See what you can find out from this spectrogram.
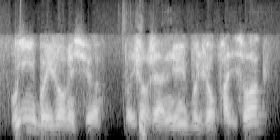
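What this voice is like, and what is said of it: Southern French Marseille accent. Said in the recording (French): “On se doute à votre accent, vous appelez pas de la région parisienne. ... Les Bouches-du-Rhône.”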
